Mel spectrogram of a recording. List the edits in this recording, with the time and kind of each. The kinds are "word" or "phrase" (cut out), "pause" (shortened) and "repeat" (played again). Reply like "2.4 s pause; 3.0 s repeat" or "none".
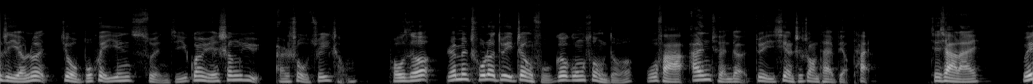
3.7 s pause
